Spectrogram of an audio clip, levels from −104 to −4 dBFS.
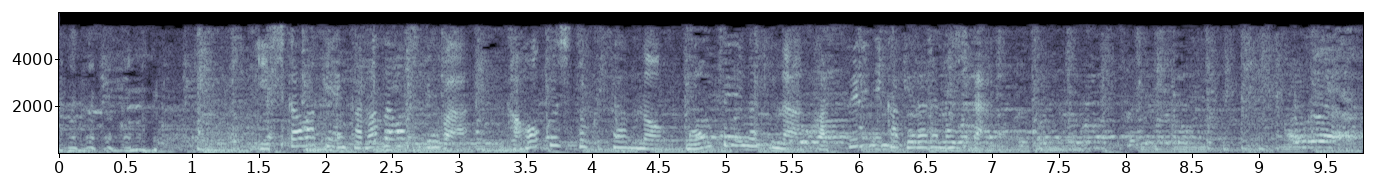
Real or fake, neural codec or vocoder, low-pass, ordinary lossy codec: fake; vocoder, 44.1 kHz, 80 mel bands, Vocos; 5.4 kHz; MP3, 32 kbps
